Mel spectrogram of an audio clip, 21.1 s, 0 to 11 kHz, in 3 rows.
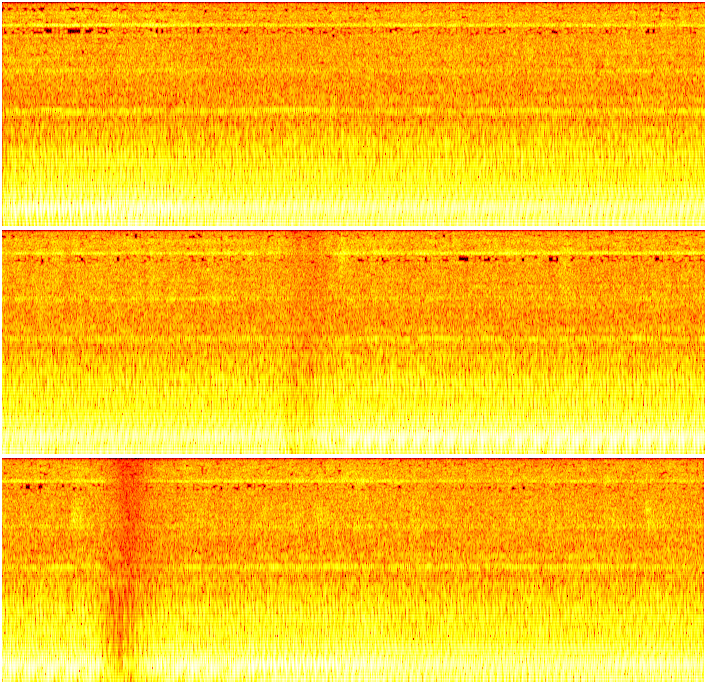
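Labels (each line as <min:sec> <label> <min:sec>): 0:00.0 A drill operates with a mechanical sound. 0:21.1
0:00.0 A drill sounds with varying intensity. 0:21.1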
